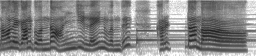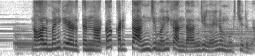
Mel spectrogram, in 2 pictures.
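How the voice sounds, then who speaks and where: Music plays in the background as a woman speaks in a high pitch with ordinary pitch variation. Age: 70s. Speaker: milk delivery woman. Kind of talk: interview answer.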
